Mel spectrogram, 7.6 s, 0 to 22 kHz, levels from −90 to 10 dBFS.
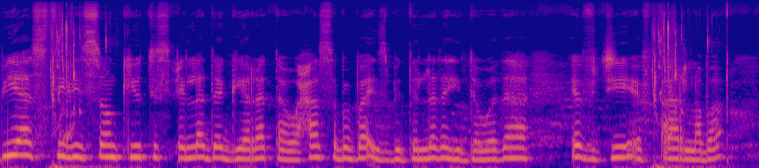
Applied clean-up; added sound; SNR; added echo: none; Splash, splatter; 9 dB; none.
